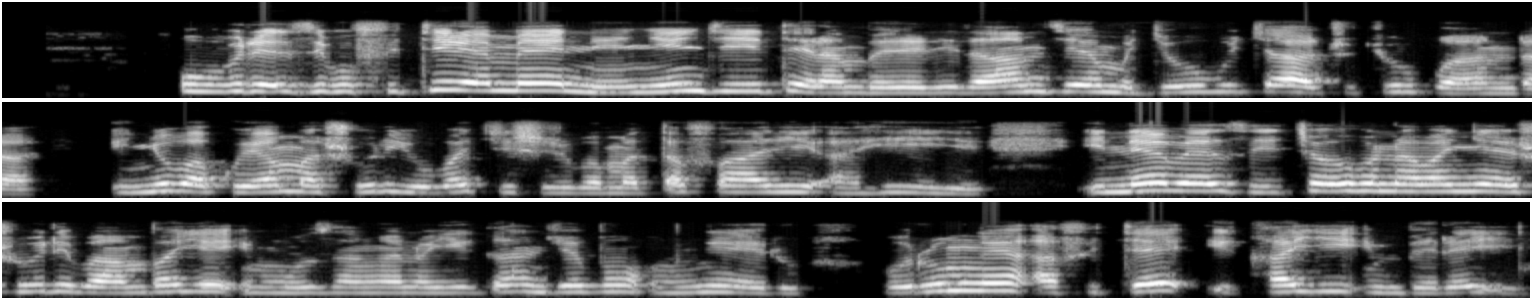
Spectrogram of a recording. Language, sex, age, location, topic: Kinyarwanda, female, 50+, Nyagatare, education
